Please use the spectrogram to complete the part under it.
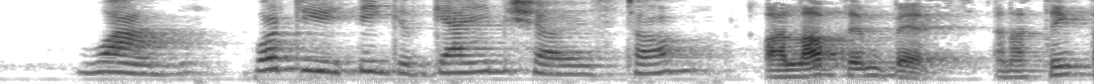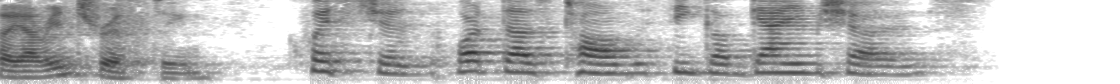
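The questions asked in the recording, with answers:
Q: Question, what does Tom think of game shows?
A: He loves them and thinks they are interesting.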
